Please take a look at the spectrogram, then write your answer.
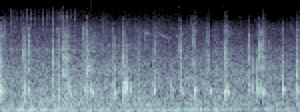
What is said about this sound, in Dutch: Laat die man met zijn paard en wagen erdoor.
